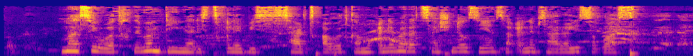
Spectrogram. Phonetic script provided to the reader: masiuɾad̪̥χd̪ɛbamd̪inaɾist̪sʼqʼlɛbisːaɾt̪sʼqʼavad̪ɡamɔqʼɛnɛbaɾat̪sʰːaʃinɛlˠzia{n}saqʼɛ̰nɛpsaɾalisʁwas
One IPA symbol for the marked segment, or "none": n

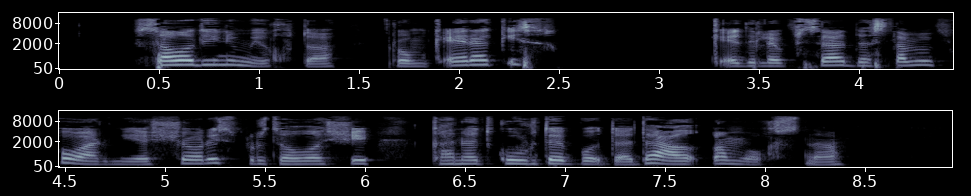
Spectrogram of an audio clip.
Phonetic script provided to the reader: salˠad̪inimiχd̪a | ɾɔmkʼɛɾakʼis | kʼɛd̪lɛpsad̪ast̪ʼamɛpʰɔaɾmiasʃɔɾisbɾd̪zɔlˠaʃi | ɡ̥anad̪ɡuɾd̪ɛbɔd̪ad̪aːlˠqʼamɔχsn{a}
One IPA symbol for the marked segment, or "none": a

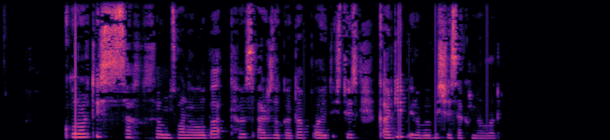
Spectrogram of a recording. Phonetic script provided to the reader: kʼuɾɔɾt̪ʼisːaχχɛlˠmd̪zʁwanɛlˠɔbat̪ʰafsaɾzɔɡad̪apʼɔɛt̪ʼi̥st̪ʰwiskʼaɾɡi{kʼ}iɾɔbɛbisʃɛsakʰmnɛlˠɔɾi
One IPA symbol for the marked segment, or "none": pʼ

